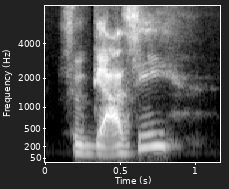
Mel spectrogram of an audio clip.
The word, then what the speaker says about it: Fugazi: Fugazi, did I say that right? – You did.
